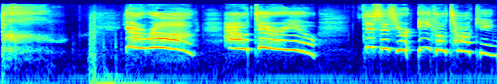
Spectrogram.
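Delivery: acted-out indignant shriek, very high, very loud, over-the-top. Speaker acts out how critics react, in an over-the-top mock-angry imitation. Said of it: "How about you tone it down?".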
